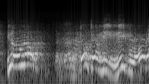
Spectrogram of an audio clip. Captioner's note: voiceover; voiceover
